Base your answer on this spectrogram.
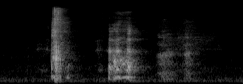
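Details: Baby (Olivia) sneezing after a feed: a big sneeze.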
